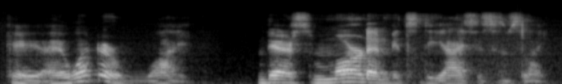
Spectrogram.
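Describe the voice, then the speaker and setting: A man's voice: medium pitch, expressive, measured pace, a bit bright, husky. A man giving casual playthrough commentary as a gaming streamer, chatty and musing aloud.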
